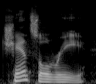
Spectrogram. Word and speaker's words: chancellery: The last word is chancellery. There's celery. Chancellery.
